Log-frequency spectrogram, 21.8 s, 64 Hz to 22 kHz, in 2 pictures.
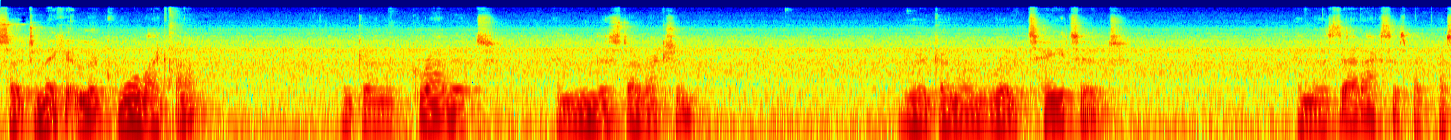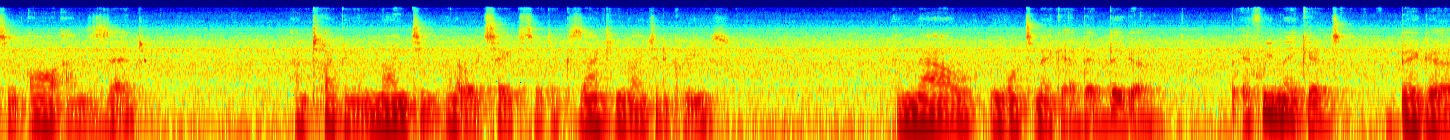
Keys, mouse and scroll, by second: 1.4 KP_7, 2.6-3.1 scroll down 3, 3.1 g, 6.0 middle click, 9.0 r, 14.9-17.9 scroll up 3, 20.4 s.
